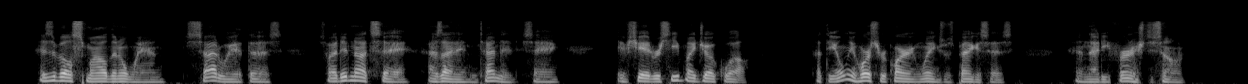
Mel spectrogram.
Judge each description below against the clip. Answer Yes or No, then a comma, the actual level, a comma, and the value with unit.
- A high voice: No, low, 130 Hz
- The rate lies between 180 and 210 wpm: Yes, average, 190 wpm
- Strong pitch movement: No, average, 3.9 semitones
